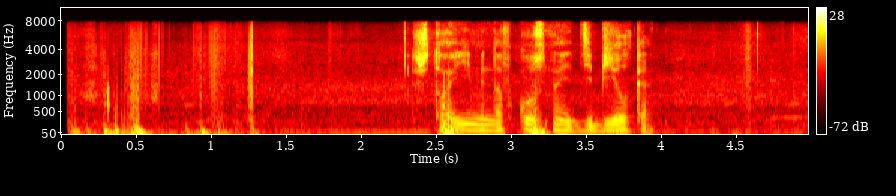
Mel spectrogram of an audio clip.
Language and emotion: Russian, angry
